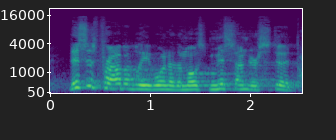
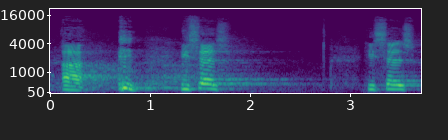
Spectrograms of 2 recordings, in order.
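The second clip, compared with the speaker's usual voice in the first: usual speaking voice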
